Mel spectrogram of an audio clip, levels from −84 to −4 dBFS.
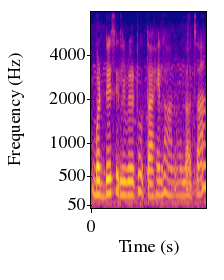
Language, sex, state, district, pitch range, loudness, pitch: Marathi, female, Maharashtra, Mumbai Suburban, 210-250 Hz, -17 LUFS, 215 Hz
